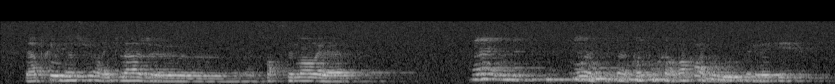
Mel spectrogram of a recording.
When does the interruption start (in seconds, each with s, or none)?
5.7 s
